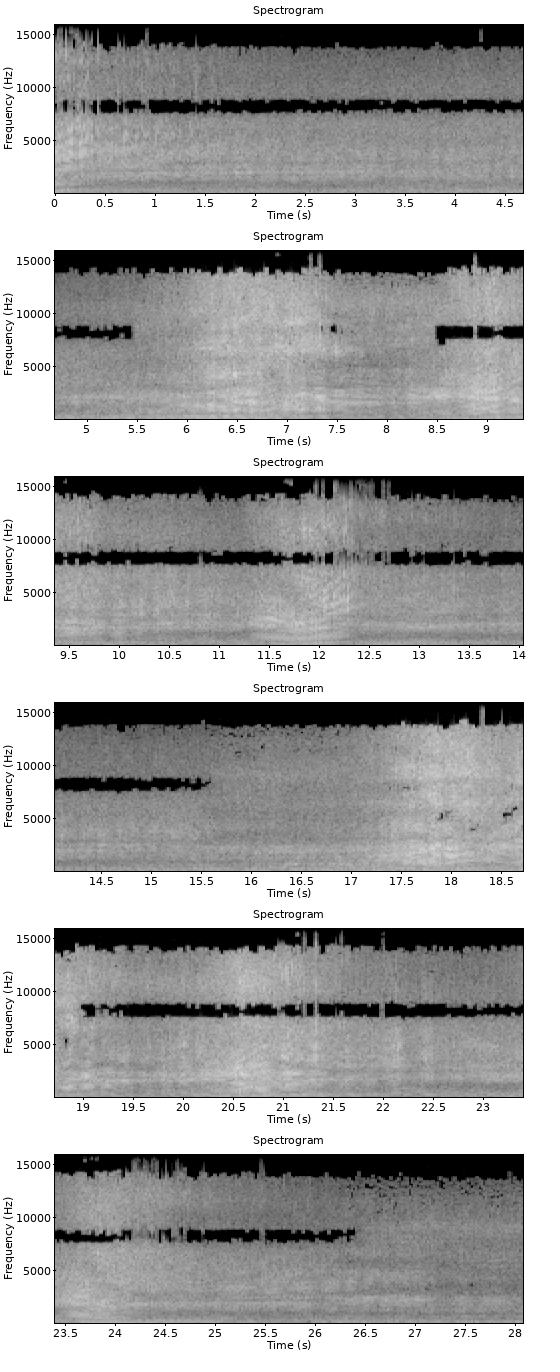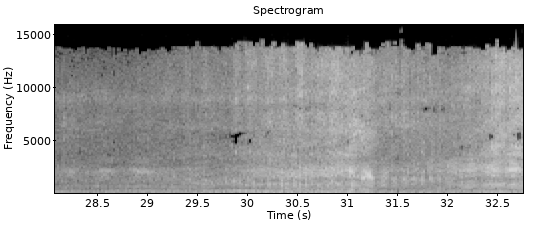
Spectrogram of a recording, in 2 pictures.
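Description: Racing go-karts' small engines buzzing as they lap a dirt oval, the sound swelling louder six times as karts pass close by, roughly every three seconds in two groups.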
